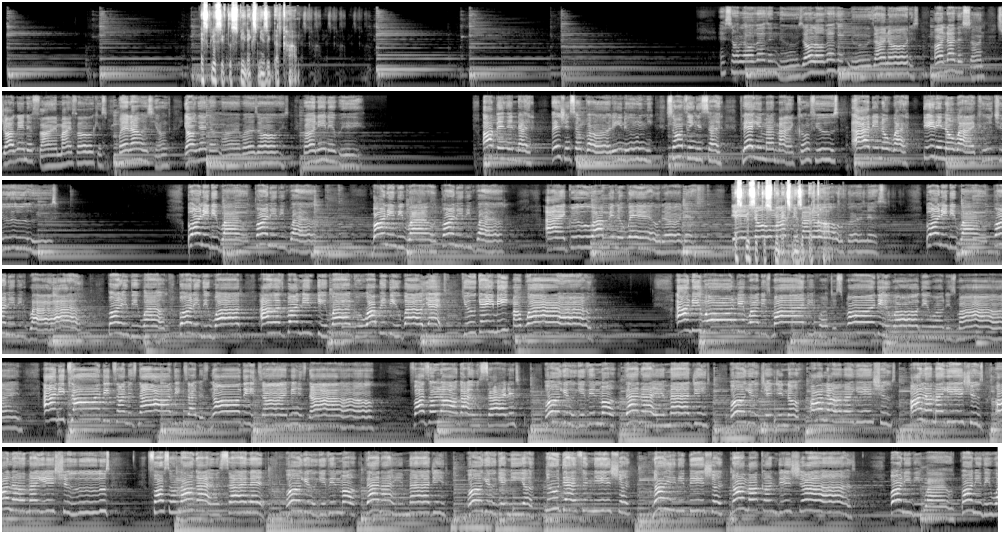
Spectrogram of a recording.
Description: AfroBeats | AfroBeats songs
Nigerian Grammy-winning singer and songwriter
soulful voice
